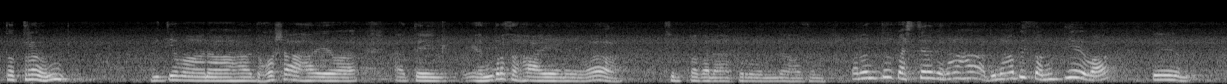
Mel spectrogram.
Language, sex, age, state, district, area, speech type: Sanskrit, male, 18-30, Kerala, Thrissur, urban, spontaneous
